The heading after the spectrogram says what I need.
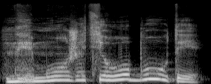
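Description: A man's voice: sits high, animated, slow, gravelly, darkish tone, breathy edge, pitched above the performer's own voice, heavily acted. Lightning McQueen, a man doing a surprised young race car. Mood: astonished. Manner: raised, surprised questions. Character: young male race car, curious and doubtful. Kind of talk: storybook character voice.

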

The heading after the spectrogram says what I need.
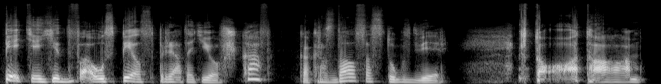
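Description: A man reading a children's fairy tale aloud, in an expressive, animated manner. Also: medium pitch, a little slow. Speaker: narrator.

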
